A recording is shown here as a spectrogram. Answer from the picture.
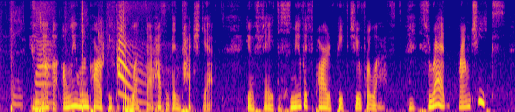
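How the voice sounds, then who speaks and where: Noticeable background noise runs through the clip. The speech moves at a fairly slow pace. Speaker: ASMR roleplay narrator. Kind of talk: ASMR roleplay narration. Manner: calm, soothing.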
